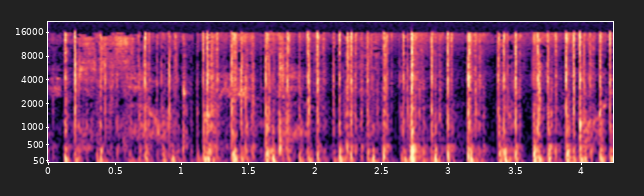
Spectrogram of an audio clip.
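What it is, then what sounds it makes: Cardboard box. A small, hollow kraft cardboard box with a printed label, held above the mic, is tapped fast with fingertips. About 22 quick, dull, low thuds come in an uneven rapid run, each dying away almost at once with no ring.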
